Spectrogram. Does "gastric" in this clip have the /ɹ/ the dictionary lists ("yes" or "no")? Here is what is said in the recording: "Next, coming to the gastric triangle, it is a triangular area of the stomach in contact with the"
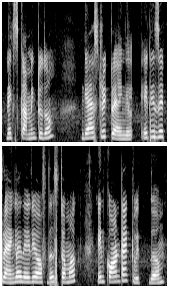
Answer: yes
